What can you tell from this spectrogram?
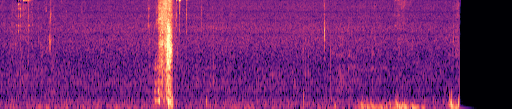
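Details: Miniature dachshund, black and tan, suddenly sneezing repeatedly during a walk; he normally never sneezes.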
